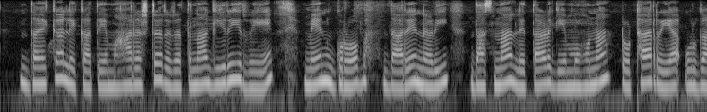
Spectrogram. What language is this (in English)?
Santali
